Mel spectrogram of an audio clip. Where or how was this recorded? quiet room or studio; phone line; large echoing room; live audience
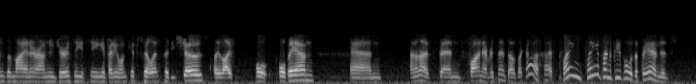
phone line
